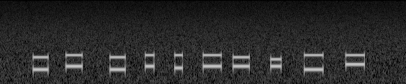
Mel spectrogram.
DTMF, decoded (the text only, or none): 292969873#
